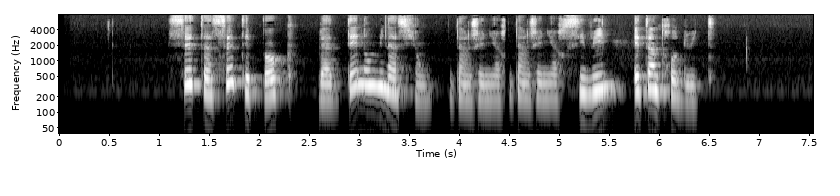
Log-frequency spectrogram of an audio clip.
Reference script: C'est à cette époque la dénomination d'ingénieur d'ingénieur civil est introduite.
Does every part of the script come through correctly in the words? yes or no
yes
